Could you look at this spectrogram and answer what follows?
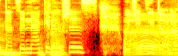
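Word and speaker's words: Nacogdoches: how to spell it, like me saying that there's a G in the word Nacadocious sounds weird. Yeah, it's weird. I'm telling you, looking at the letters phonetically, it does not say nacadocious when you It doesn't.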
